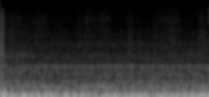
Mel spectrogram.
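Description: A Dodge Hellcat rumbles past on a road in the Lake Lure and Chimney Rock area, its deep, steady engine drone filling the scene with no voices over it.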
